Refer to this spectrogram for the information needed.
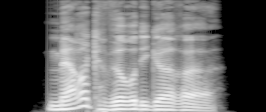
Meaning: inflection of merkwürdig: 1. strong/mixed nominative/accusative feminine singular comparative degree 2. strong nominative/accusative plural comparative degree
- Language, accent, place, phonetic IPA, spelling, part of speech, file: German, Germany, Berlin, [ˈmɛʁkˌvʏʁdɪɡəʁə], merkwürdigere, adjective, De-merkwürdigere.ogg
